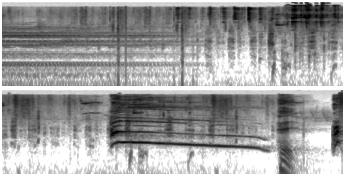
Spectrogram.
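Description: A dog whimpers and pants, ending in a long, high, drawn-out whine that slowly falls in pitch before cutting off, with scuffling noises around it.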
